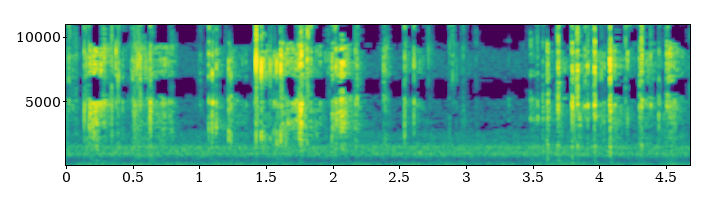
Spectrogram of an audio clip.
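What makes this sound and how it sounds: A craft knife scrapes carved cubes off the face of a solid mauve rectangular bar soap with a diamond pattern, held in the hand. Dry, crunchy scraping and crackling run throughout, with bright crisp flecks over a steady low rumble.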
